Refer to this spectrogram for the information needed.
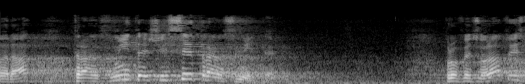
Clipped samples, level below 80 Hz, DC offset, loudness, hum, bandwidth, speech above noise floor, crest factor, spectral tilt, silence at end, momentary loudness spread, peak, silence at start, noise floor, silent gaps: under 0.1%; -40 dBFS; under 0.1%; -18 LUFS; none; 11 kHz; 21 dB; 18 dB; -4.5 dB/octave; 0 s; 19 LU; 0 dBFS; 0 s; -38 dBFS; none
